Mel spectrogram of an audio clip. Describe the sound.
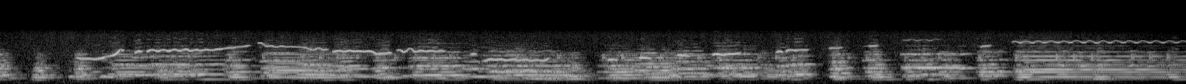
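Artistic whistling from an original 1922 recording: a loud, continuous melody that glides and warbles between sustained notes, over steady tonal backing, with only brief pauses near the end.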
